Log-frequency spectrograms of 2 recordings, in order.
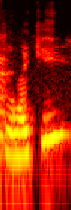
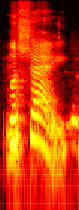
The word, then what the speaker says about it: Lachey: Nick Lakey? Nick Lachey.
